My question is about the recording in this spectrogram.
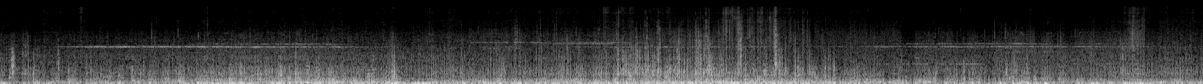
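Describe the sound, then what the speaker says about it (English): Strong, cold wind blows outdoors at the zoo, a loud continuous roar buffeting the microphone with low rumbling gusts and no one talking. "especially with all this wind."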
